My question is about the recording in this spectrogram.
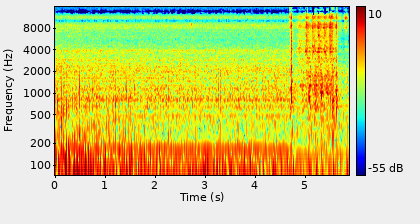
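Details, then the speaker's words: Toyota Glanza parked since 2021; steady cranking drone for several seconds then brief rougher burst that never catches; no fuel at cracked line, fuel later spurted under pressure, owner suspects injectors; cranks but won't start. "no fuel is coming up from there so I now have the line cck I'm going see if any F come up from there hopefully"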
